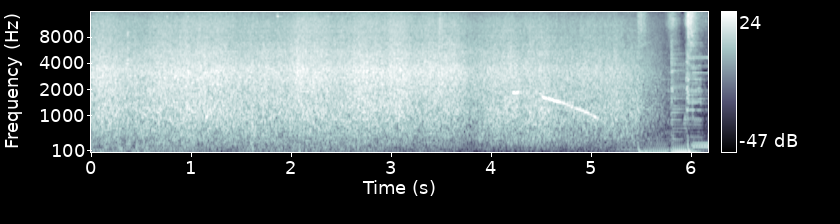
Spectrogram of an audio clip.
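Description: Storm wind and rain on the fabric of a cotton canvas bell tent, heard from inside as a loud, steady rushing noise, with a brief falling whistle just before the end. Music with a heavy bass beat cuts in near the end.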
